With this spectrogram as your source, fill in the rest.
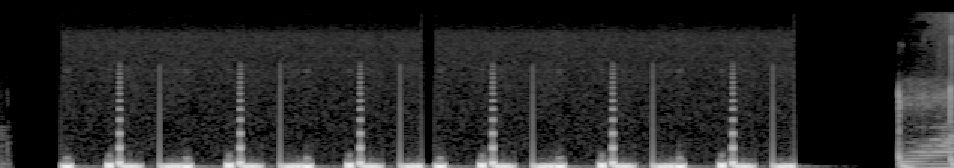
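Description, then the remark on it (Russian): Recorded heartbeat with a tricuspid stenosis heart murmur, heard at the base of the xiphoid process and carrying slightly to the right: a low, rumbling murmur follows each beat, repeating about ten times in a steady rhythm, clear, fading briefly into a faint low sound at the end. “Шум при стенозе трехстворчатого клапана лучше всего выслушивается в области основания мечевидного отростка и немного проводится вправо.”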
